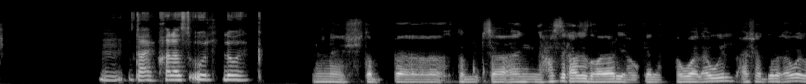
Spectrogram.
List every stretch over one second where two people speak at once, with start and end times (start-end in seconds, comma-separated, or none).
none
